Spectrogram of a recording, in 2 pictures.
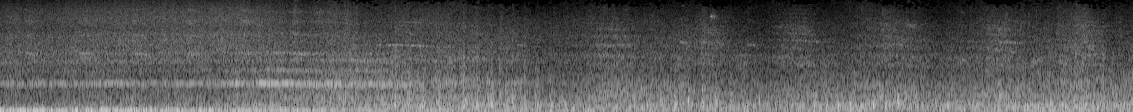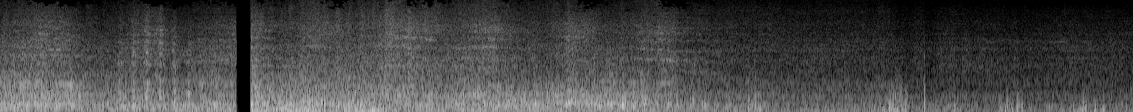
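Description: Diesel freight locomotive passing close with its engine running, then double-stack intermodal cars rolling by with a rhythmic clickety-clack of wheels over the rail joints. After a brief cut, the train's noise fades away as it recedes.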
